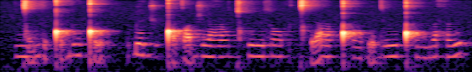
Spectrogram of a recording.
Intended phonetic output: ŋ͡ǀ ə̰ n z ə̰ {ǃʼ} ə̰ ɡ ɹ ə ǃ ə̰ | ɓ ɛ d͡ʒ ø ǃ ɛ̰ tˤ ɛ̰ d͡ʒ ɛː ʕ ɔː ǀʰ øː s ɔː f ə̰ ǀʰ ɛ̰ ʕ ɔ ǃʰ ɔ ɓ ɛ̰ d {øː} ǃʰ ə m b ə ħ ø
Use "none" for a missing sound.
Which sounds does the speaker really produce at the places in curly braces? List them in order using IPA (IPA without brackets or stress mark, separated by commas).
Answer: ǃ, øː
